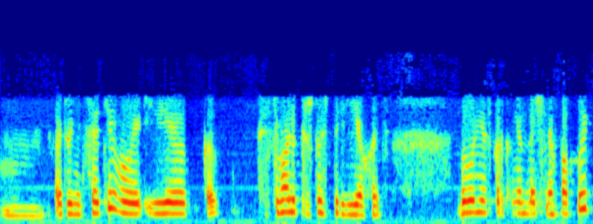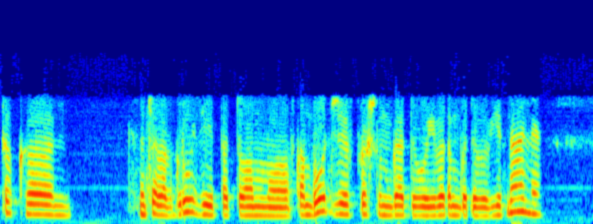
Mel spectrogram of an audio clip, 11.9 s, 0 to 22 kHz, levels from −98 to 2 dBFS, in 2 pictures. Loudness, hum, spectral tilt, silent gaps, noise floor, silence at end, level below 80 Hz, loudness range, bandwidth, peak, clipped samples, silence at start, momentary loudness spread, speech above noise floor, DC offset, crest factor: -19 LUFS; none; -10 dB/octave; none; -54 dBFS; 0.55 s; -58 dBFS; 3 LU; 4 kHz; -4 dBFS; under 0.1%; 0 s; 10 LU; 36 dB; under 0.1%; 16 dB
